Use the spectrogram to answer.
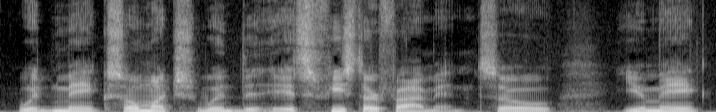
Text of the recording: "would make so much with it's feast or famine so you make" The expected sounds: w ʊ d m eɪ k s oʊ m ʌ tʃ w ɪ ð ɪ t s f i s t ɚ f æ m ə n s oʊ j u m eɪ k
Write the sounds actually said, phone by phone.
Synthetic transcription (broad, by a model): w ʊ d m eɪ k s oʊ m ʌ tʃ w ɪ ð ɪ t s f i s t ɚ f æ m ə n s oʊ j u m eɪ k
